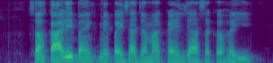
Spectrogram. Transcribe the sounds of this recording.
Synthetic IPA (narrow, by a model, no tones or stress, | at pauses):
səɦkaːɾibɛ̃ːŋkmẽpəɪsad͡ʒəmakəɪld͡ʒasəkəɦəi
